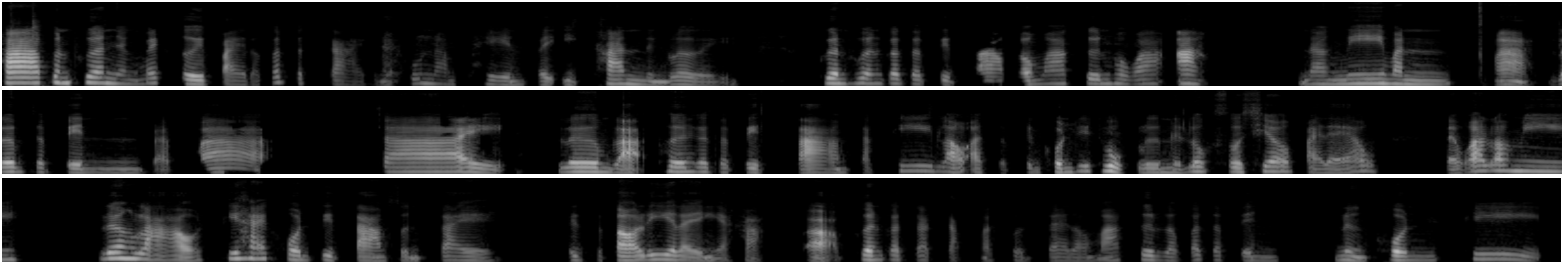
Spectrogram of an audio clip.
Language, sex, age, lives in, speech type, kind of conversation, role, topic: Thai, female, 35-39, Thailand, conversation, unstructured, none, คุณชอบทำกิจกรรมอะไรมากที่สุดในเวลาว่าง?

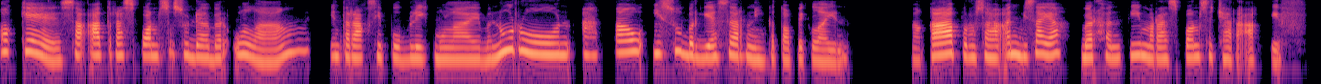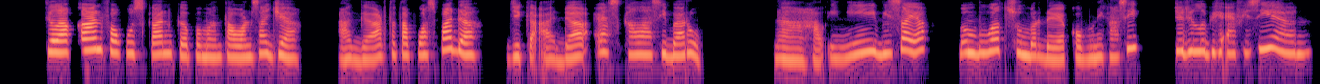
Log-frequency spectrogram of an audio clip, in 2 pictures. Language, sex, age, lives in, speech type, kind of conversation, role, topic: Indonesian, female, 25-29, Indonesia, read, expert-assistant, expert, Bagaimana cara menghadapi kritik dan isu viral perusahaan di media sosial secara profesional?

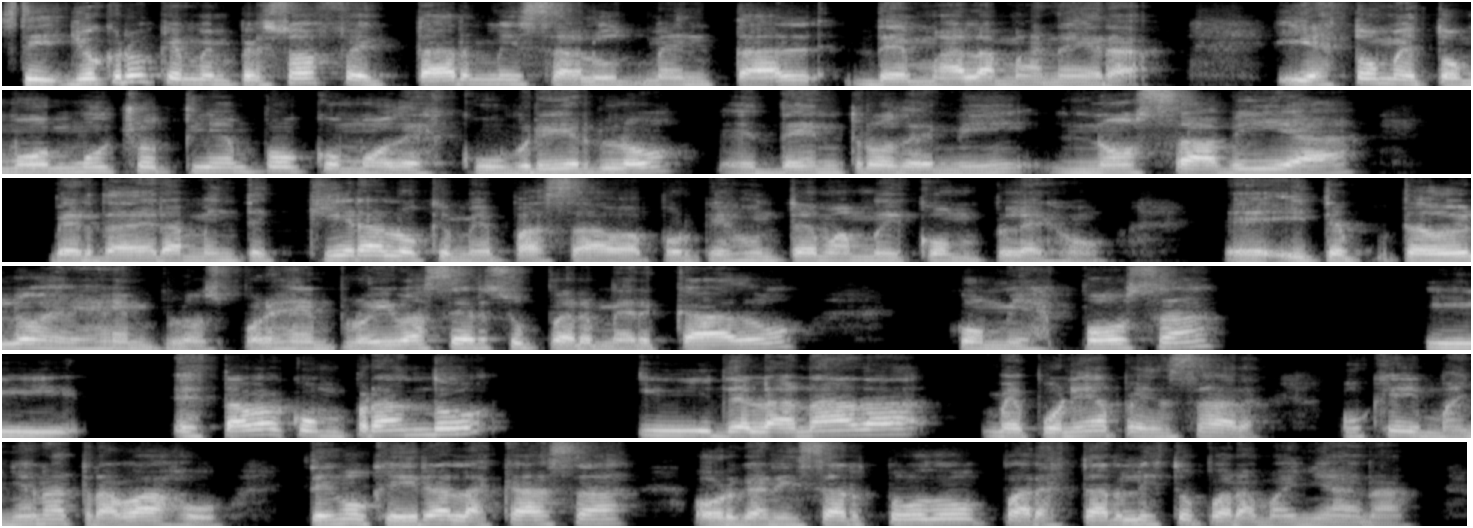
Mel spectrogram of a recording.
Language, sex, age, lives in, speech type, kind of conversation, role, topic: Spanish, male, 30-34, United States, conversation, podcast, guest, ¿Cómo equilibras el dinero con la satisfacción laboral?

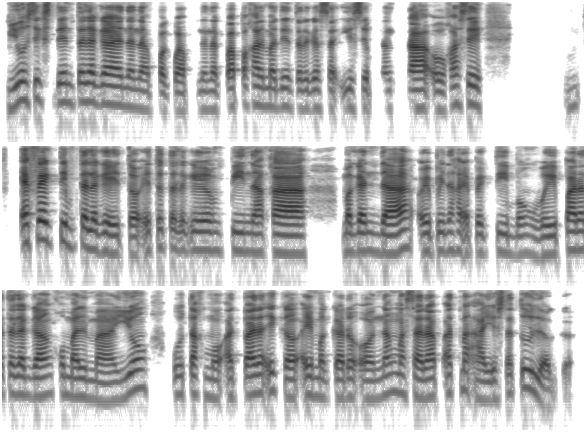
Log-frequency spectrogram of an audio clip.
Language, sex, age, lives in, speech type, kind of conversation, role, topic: Filipino, male, 25-29, Philippines, conversation, advice, advisor, Paano ko mapapakalma ang aking katawan bago matulog nang mabilis?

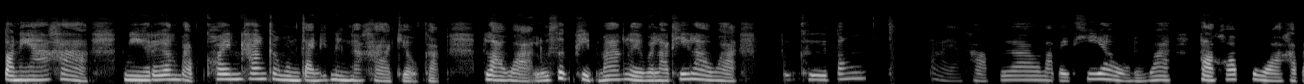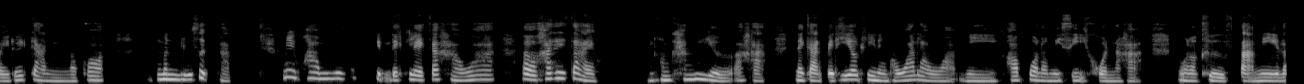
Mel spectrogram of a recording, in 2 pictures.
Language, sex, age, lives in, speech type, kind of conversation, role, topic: Thai, female, 40-44, United States, conversation, advice, user, คุณรู้สึกผิดเวลาใช้เงินเพื่อความบันเทิงหรือท่องเที่ยวหรือไม่?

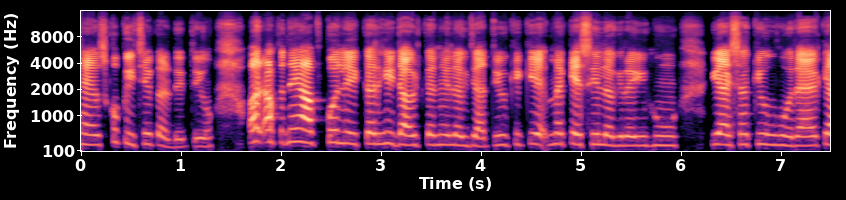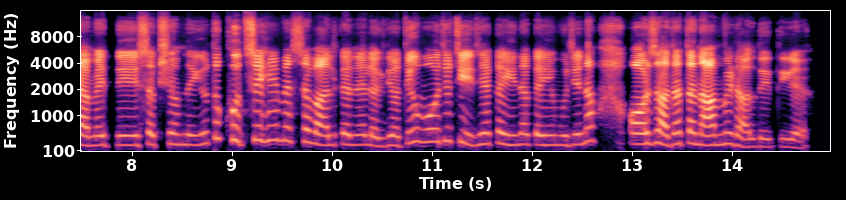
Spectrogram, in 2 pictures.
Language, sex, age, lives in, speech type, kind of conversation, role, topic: Hindi, female, 20-24, India, conversation, advice, user, दूसरों से अपनी तुलना करके आपको अक्सर नीचा क्यों महसूस होता है?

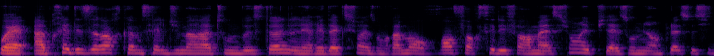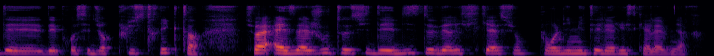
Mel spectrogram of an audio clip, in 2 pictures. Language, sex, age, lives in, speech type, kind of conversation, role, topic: French, female, 30-34, France, read, expert-assistant, expert, Comment apprend-on à repérer une information fiable dans le journalisme ?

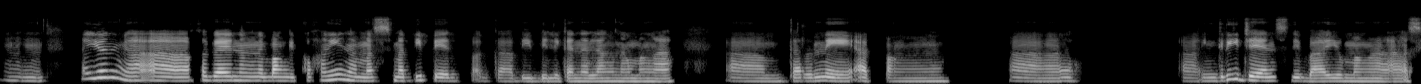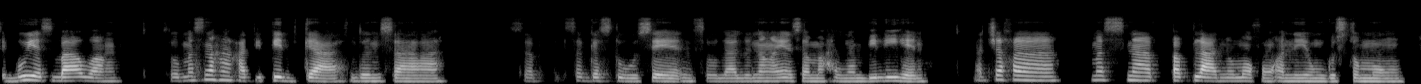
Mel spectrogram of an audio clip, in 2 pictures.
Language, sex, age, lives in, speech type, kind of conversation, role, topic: Filipino, female, 30-34, Philippines, conversation, unstructured, none, Mas gusto mo bang magluto sa bahay o kumain sa labas?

